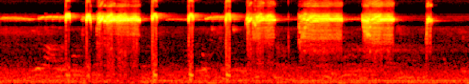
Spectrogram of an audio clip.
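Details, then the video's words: Blue-crowned hanging parrot calling a rival in the wild, mixing brief shrill high notes with long rasping, buzzy chatter bursts, some nearly a second long, in a busy, uneven sequence. "Suara Burung Serindit Memanggil Lawan Alam Liar"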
